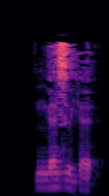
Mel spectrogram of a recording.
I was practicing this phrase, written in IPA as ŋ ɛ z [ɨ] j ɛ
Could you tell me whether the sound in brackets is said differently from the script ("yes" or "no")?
no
